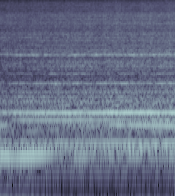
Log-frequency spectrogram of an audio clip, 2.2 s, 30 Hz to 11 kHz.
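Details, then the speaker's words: Long-reach end mill in a collet cutting a bearing pocket at full depth of cut in RWL34 blade steel: steady shrill cutting whine over harsh hiss, overloaded and getting hot until it breaks, from deflection and chip packing. "it's full depth of cut getting hot a crap ah I broke [Music] it Wow broke a 360 in C mil with a Callet well let's stop it"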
